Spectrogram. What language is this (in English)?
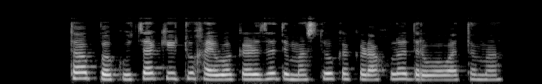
Pashto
